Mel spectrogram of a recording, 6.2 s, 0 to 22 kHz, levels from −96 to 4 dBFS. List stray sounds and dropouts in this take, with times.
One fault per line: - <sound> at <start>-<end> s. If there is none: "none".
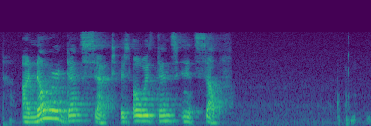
none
